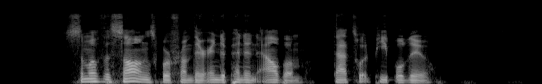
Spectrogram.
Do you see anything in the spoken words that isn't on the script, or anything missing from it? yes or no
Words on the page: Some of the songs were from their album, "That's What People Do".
yes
